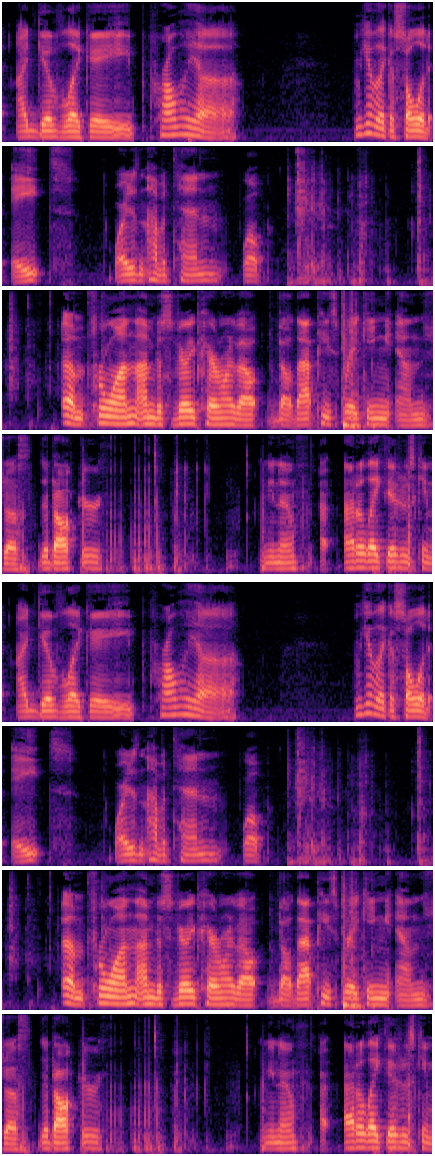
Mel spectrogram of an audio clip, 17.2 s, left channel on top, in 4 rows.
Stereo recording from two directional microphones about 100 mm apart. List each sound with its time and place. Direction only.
0.1 s speech: 15° left (ahead or behind); by 1.3 s 30° left (ahead or behind)
1.6 s a sound: 30° left (ahead or behind)
1.9 s speech: 15° left (ahead or behind)
3.5 s speech: 20° left (ahead or behind)
5.4 s speech: 15° left (ahead or behind)
7.2 s a sound: 35° left (ahead or behind)
7.8 s speech: centre (ahead or behind)
12.8 s speech: centre (ahead or behind)
14.3 s tearing: 20° left (ahead or behind)
15.3 s speech: 15° left (ahead or behind); by 16.5 s 5° right (ahead or behind)
16.5 s speech: 25° right (ahead or behind)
